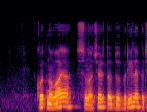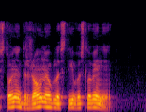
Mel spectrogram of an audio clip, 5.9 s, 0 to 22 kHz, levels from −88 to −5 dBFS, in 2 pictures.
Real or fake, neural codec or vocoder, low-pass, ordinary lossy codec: real; none; 10.8 kHz; none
